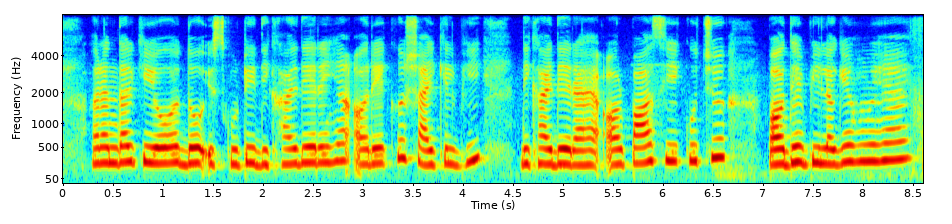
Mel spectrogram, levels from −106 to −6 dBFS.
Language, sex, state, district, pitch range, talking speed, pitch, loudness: Hindi, female, Bihar, Gopalganj, 235-275 Hz, 190 wpm, 250 Hz, -18 LUFS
